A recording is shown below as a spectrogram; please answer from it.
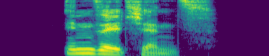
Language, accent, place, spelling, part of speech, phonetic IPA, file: German, Germany, Berlin, Inselchens, noun, [ˈɪnzl̩çəns], De-Inselchens.ogg
- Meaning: genitive singular of Inselchen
